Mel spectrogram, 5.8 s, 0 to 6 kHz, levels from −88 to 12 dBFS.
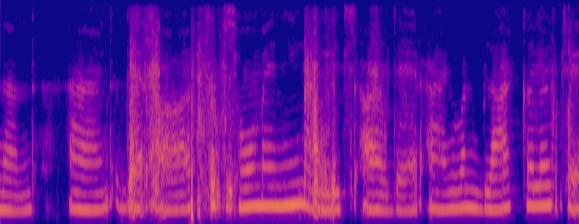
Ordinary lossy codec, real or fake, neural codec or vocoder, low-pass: none; fake; codec, 16 kHz, 4 kbps, FunCodec, trained on LibriTTS, 50 frames a second; 5.4 kHz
